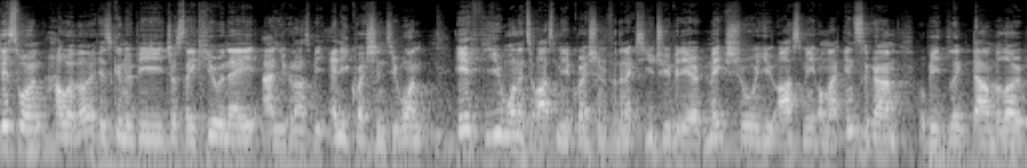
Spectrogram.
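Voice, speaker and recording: A man's medium-pitched voice at a very fast pace with ordinary pitch variation, audible room echo and music in the background. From Latvia, moved to the UK at ten. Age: 20s. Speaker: entrepreneur and YouTuber. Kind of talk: casual Q&A vlog.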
